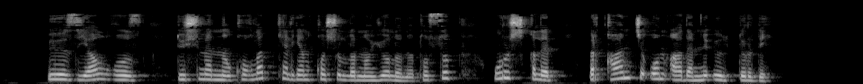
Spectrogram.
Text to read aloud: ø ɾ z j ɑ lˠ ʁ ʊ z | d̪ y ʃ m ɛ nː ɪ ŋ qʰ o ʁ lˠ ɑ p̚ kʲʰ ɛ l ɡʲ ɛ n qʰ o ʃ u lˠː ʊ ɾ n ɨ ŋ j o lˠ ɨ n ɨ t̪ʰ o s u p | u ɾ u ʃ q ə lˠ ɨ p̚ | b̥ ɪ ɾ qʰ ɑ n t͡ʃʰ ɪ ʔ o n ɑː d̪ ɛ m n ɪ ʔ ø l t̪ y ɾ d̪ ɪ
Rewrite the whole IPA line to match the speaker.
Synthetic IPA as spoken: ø z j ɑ lˠ ʁ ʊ z | d̪ y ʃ m ɛ nː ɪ ŋ qʰ o ʁ lˠ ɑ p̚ kʲʰ ɛ l ɡʲ ɛ n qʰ o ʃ u lˠː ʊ ɾ n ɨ ŋ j o lˠ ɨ n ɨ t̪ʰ o s u p | u ɾ u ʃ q ə lˠ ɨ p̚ | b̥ ɪ ɾ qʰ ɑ n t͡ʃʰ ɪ ʔ o n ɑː d̪ ɛ m n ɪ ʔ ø l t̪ y ɾ d̪ ɪ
